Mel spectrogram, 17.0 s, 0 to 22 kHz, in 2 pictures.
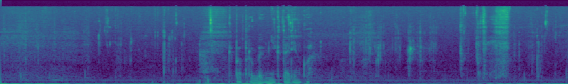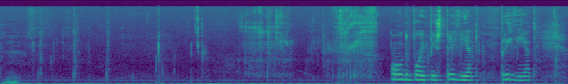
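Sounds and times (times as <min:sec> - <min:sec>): man biting and chewing fruit: 0:01.3 - 0:03.3, 0:05.1 - 0:14.2.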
